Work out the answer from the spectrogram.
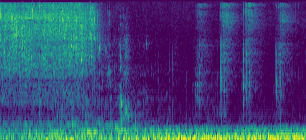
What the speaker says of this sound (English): Then rinse the plate.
